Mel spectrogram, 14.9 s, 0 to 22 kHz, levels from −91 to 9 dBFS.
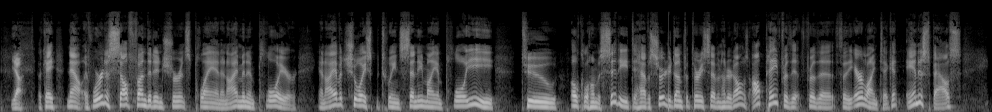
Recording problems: none

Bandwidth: 14.5 kHz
